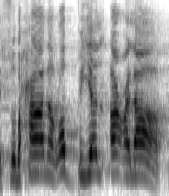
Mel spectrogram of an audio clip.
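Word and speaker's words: سبحان ربي الأعلى: Pronunciation शायद आपने गलत की है। सही प्रोनाउंसिएशन ये है सुब्हान रब्बियल आला।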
